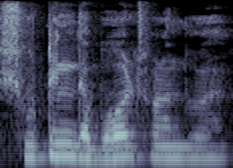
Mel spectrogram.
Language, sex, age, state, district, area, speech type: Sindhi, male, 45-60, Gujarat, Kutch, rural, spontaneous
